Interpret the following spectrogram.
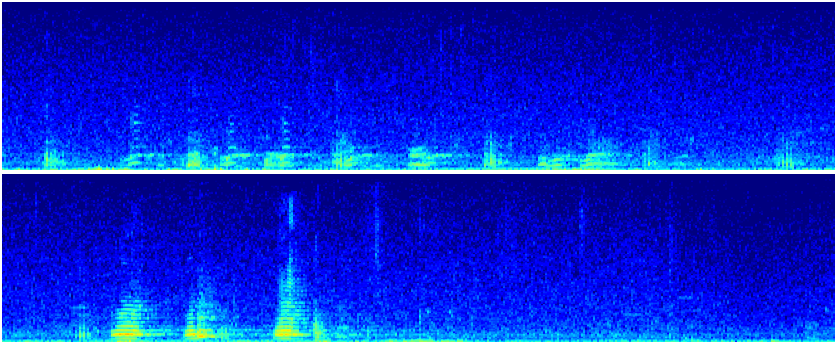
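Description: Waterfowl calling: a run of short calls, then three loud calls in quick succession about six to seven seconds in.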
